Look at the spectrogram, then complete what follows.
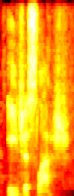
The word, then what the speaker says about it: Aegislash: I, for example, refuse to pronounce this Pokemon's name correctly. It's supposed to be Aegislash, but Aegislash just sounds so much better.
